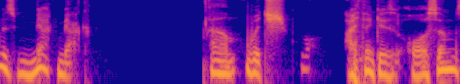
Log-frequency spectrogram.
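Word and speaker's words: ミャク: But if you teach people how to pronounce it, Myak, it sounds like the aliens in Mars Attacks. Myak, this guy says more ack, but Myak.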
